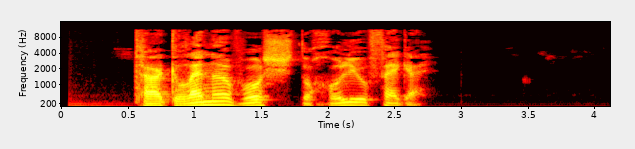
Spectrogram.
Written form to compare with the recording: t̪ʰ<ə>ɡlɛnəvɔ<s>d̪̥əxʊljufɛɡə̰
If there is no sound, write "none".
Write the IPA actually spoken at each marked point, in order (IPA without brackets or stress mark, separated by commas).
a, ʃ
